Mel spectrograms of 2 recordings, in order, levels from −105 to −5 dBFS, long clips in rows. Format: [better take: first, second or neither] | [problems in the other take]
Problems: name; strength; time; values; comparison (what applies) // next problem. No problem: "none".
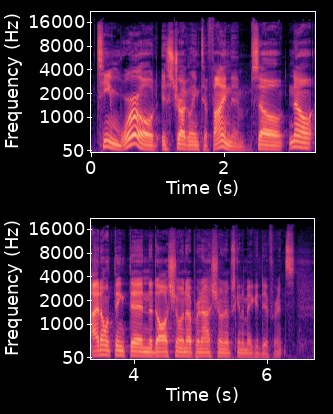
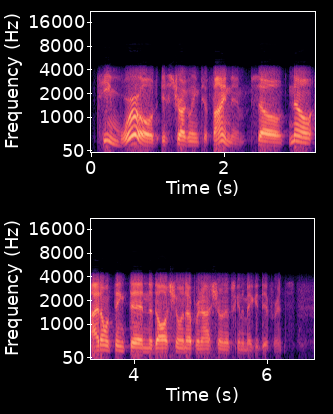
first | phone-call audio; poor line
